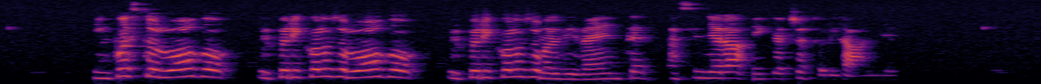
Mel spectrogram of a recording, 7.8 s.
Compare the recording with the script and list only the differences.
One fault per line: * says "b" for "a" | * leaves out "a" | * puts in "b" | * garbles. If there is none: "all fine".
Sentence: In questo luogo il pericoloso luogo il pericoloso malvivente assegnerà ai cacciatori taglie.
all fine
